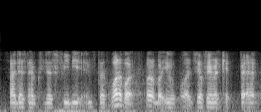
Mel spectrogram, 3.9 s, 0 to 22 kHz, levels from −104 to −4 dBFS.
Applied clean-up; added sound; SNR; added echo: neural separator model SepFormer DNS4.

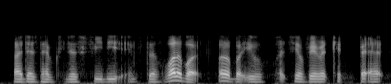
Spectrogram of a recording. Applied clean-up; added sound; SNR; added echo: neural separator model SepFormer WHAMR!.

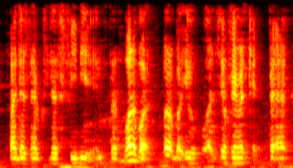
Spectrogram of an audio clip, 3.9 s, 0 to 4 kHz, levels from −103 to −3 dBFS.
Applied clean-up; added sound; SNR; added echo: classical method WPE with log-MMSE.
